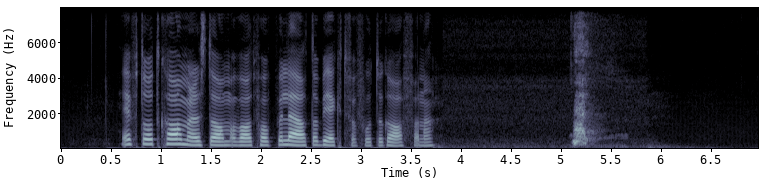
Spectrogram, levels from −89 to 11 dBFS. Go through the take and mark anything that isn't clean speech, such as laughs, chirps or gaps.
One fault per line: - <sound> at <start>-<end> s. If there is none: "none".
- bark at 5.1-5.7 s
